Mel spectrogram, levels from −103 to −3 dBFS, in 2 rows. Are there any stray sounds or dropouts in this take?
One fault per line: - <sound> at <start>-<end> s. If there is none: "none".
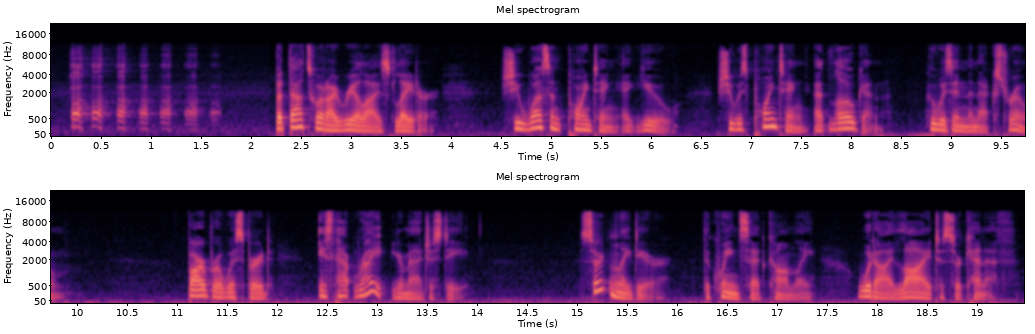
- laugh at 0.2-1.7 s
